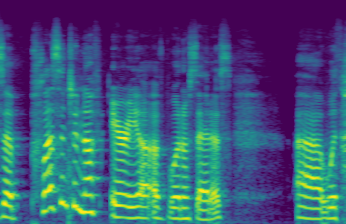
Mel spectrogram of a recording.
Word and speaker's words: Buenos Aires: So he's born in Buenos Aires, Argentina.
